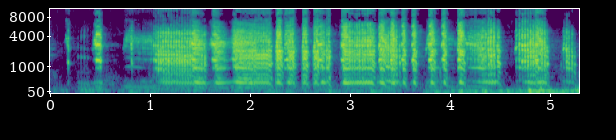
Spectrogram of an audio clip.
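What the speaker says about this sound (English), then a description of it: "Oh my goodness, Mr. and Mrs. Guinea Fowl. Oh, I'm going to miss that sound so much." Guinea fowl calling nearby in a harsh, rapid, rhythmic chatter, with repeated scratchy bursts over several seconds.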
